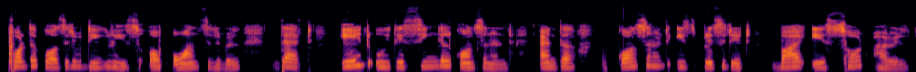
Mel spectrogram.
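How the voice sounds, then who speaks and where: A woman teaching English grammar, slowly reciting rules and word lists. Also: fairly high pitch, a little mellow, no room sound, lo-fi sound. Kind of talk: slow recited grammar lesson, English and Bengali.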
